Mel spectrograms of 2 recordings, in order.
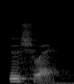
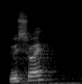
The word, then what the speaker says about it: Gushue: It's pronounced Disdadio Gushue. Gushue. Gushue. Gooseway? Because I heard Gooseway, but it's Gushue? Goosh, as in, shut up.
